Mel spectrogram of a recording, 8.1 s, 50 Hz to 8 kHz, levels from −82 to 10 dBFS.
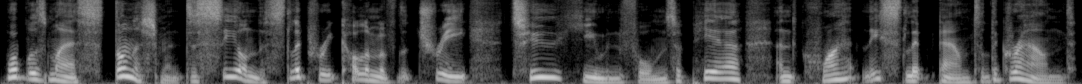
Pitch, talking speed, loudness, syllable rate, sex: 140 Hz, 175 wpm, -20 LUFS, 4.4 syllables/s, male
